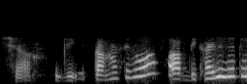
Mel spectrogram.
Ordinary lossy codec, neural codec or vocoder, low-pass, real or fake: MP3, 24 kbps; none; 3.6 kHz; real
